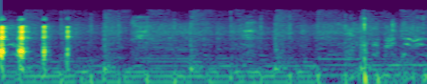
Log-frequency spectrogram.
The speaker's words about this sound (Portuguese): gente, que tá o louro gritando aqui.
